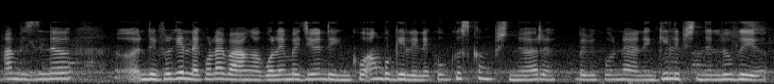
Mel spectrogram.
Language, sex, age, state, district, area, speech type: Bodo, female, 18-30, Assam, Kokrajhar, urban, spontaneous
